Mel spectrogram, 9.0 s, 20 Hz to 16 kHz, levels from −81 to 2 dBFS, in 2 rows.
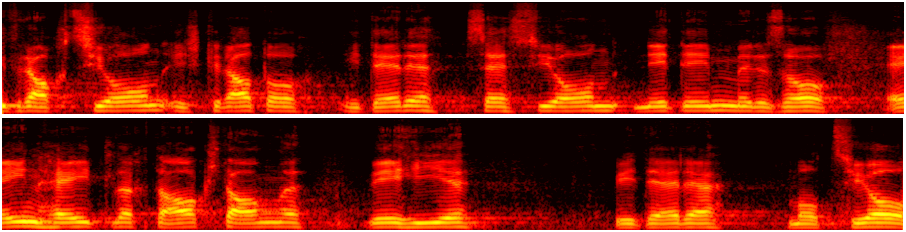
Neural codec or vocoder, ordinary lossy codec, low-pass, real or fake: none; Opus, 16 kbps; 14.4 kHz; real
